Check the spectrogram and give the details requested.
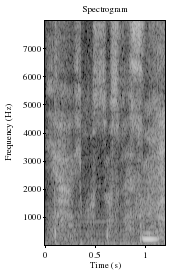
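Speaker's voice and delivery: quick urgent whisper. Acted. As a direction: whisper it, anxious. Quiet urgent aside during the ritual.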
